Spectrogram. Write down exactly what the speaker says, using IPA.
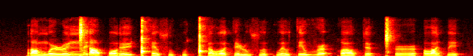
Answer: ɾ ɑ˨˩ ŋʷ ə˞˦ ɭ ø˨˥ ŋ͡ǀ ɪ˦ ɾ ɑ˨˩ p ɔ˨˩ ɾ ø˥˩ y̯ ǃʰ ɛ˨˩ sʷ ə˞˨˩ kʷ ɪ˥˩ ǃʰ ɪ˨˩˦ lˠ ø˦ t ɪ˨˩ ɭ u˨˩ sʷ ɛ˨˩˦ kʷ ɛ˨˩ u̯ t ɪ˦ u̯ v ə˞˦ ʔ qʷ ə˞˨˩˦ lˠ t ø˦ p ǀʰ ə˞˨˩˦ | lˠ ə˥˩ i̯ p ɪ˥˩

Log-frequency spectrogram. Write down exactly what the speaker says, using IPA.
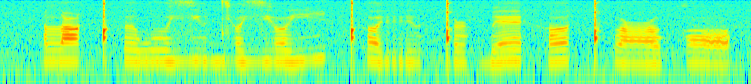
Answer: l ɑ ǃʰ ə w ʊ zʲ u dʲ ɔ zʲ ɔ j i ǃʰ ʌ rʲ ʊ ǃ ə˞ ɡ͡b ɛ h ʌ ǃʰ ʊ ʕ ʊ ɡ ɔ

